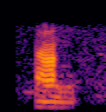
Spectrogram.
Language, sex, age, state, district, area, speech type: Sindhi, female, 30-45, Gujarat, Junagadh, urban, conversation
